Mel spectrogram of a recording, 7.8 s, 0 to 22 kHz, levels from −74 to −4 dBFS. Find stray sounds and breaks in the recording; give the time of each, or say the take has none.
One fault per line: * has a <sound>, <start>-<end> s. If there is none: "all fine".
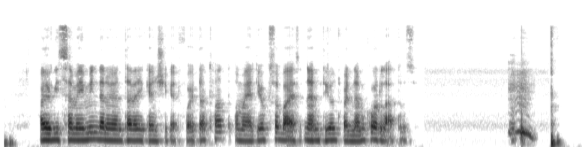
* has a throat clearing, 6.8-7.2 s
